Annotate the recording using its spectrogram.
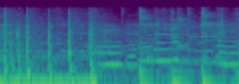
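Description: Live flamenco music: acoustic guitar notes over a run of sharp, irregular percussive strikes.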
